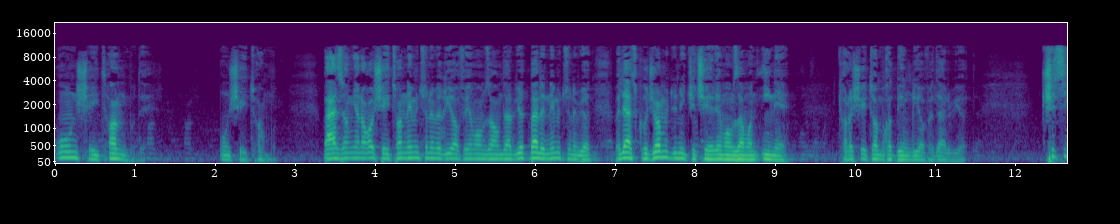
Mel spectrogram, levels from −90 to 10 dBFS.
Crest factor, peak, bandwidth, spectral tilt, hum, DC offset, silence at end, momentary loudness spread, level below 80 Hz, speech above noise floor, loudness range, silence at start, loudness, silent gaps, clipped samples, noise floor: 22 dB; -4 dBFS; 11.5 kHz; -5.5 dB/octave; none; under 0.1%; 0 s; 14 LU; -50 dBFS; 34 dB; 7 LU; 0 s; -26 LUFS; none; under 0.1%; -59 dBFS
